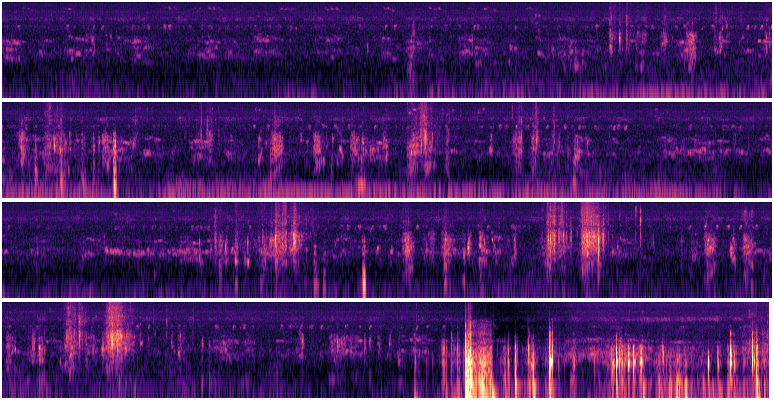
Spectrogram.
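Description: Scattered splashes and spills of water as a person bathes with a bucket, over a faint low rumble that fades out about halfway. Loud knocks and rustling near the end as the phone recording it is picked up and handled.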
